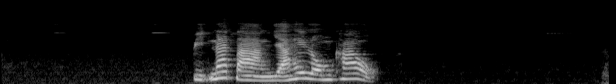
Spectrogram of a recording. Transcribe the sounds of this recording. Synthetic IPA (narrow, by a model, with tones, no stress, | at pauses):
pi˨˩t̪̚naː˥˩t̪aː˨˩ŋjaː˨˩ɦa˥˩jlo˧mkʰa˥˩w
